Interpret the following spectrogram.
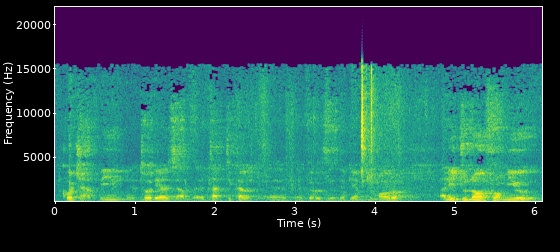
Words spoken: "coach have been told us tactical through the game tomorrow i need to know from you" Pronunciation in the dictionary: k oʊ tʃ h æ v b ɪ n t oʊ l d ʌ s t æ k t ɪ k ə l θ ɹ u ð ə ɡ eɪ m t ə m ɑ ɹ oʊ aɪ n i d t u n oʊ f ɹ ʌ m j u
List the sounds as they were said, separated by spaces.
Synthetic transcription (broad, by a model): k oʊ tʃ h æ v b ɪ n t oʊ d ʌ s t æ k t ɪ k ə l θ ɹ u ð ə ɡ eɪ m t ə m ɑ ɹ oʊ aɪ n i d t u n oʊ f ɹ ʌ m j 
